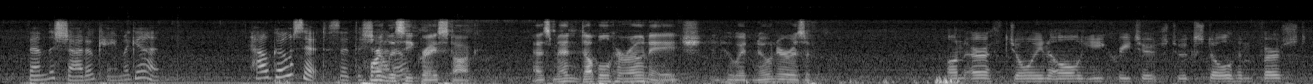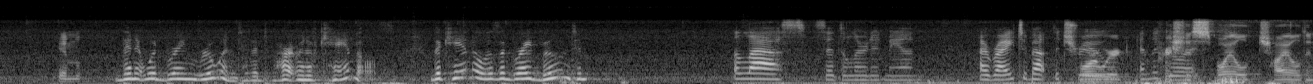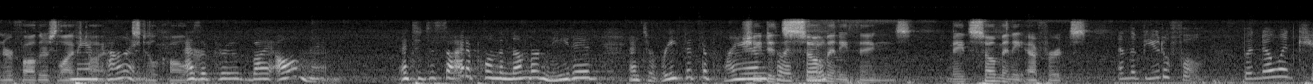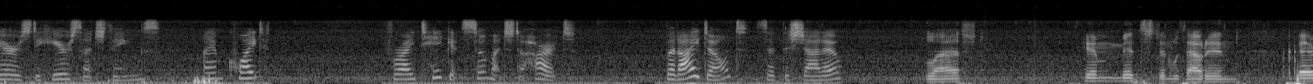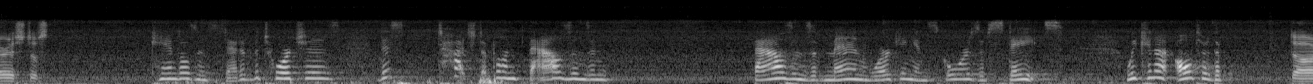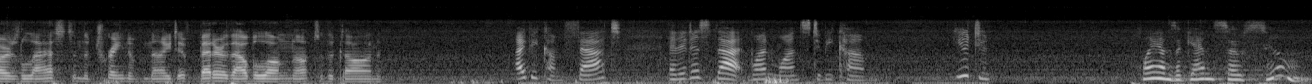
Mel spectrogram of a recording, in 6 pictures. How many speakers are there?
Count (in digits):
4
